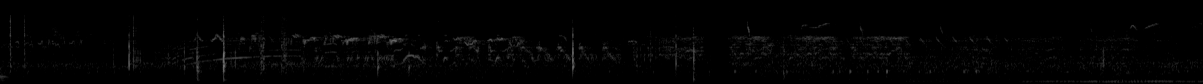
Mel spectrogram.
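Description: Faint calls of wild birds: many short chirps and whistled notes, with a few high rising whistles in the second half. A few sharp clicks come through in the first half, and the sound drops out briefly at a cut about seven seconds in.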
